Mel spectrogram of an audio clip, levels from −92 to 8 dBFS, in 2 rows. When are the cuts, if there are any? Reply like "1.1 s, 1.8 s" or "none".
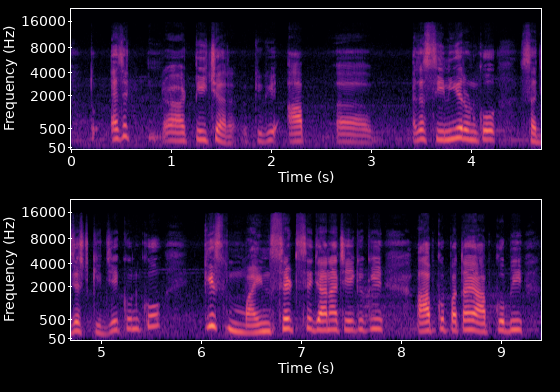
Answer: none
